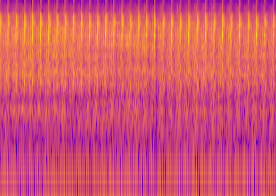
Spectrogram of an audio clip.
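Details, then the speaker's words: Kia Optima engine cranked and idling: hard rapid metallic knocking, roughly ten blows a second, over the idle; severe internal engine knock. "Now that, my friend, is a knocking engine."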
